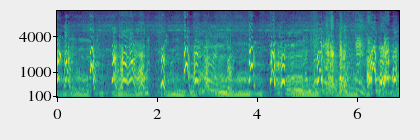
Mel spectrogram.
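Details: Border Collies Thor and Logan tugging on a rope during a walk at Vale do Sol; steady low growling broken by repeated high yelps and barks, with faint music and a voice in the background.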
